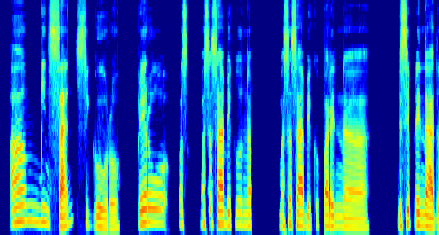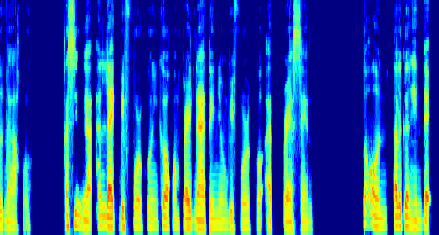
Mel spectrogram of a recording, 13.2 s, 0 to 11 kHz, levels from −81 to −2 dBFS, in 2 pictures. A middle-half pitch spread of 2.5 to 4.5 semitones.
No: wide, 5.6 semitones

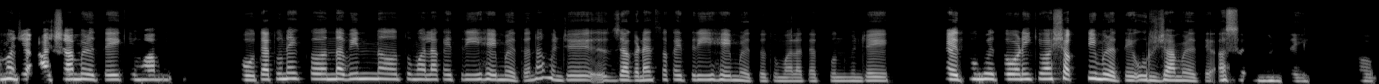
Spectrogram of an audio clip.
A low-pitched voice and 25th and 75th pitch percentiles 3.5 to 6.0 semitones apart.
No: high, 215 Hz; average, 4.7 semitones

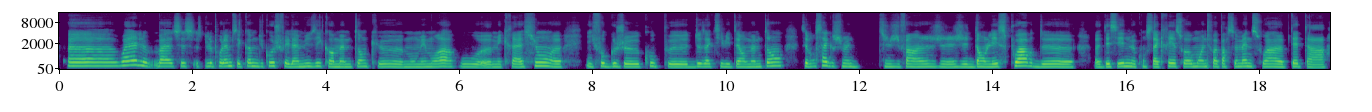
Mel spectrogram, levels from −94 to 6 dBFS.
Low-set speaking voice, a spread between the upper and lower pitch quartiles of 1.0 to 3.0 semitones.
No: high, 190 Hz; average, 2.7 semitones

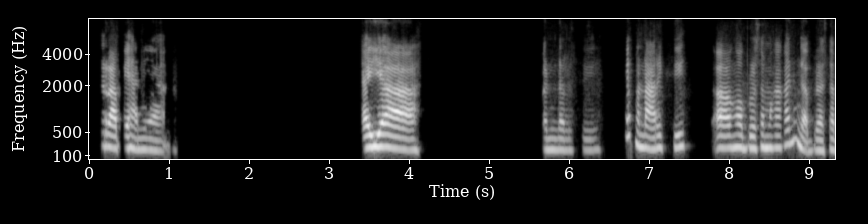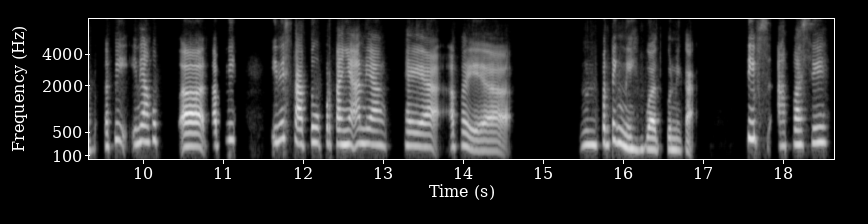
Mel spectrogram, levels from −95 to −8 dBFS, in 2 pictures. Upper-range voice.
Yes: high, 235 Hz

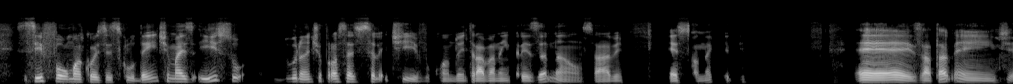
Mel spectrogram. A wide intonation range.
Yes: wide, 6.6 semitones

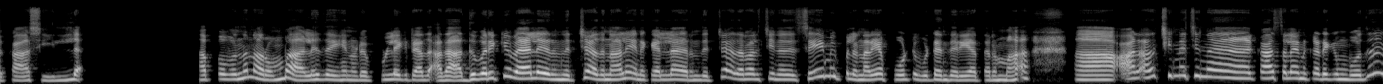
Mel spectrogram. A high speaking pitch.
Yes: high, 225 Hz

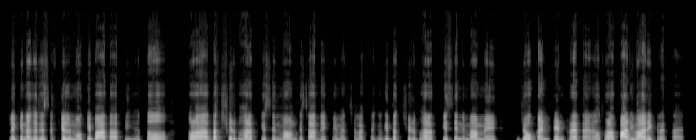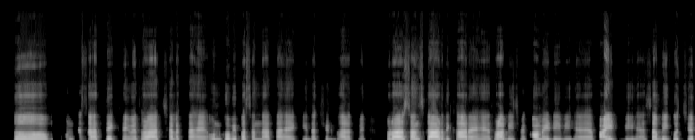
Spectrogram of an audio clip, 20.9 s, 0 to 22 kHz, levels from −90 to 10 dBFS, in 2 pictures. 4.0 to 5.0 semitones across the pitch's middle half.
Yes: average, 4.5 semitones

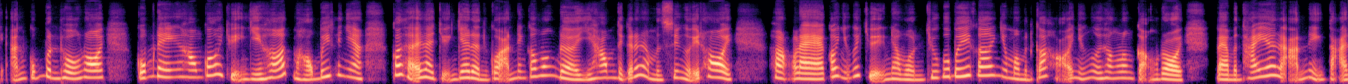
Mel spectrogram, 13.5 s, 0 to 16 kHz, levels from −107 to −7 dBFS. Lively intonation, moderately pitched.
No: wide, 5.9 semitones; very high, 270 Hz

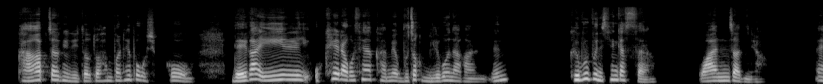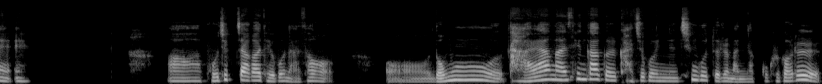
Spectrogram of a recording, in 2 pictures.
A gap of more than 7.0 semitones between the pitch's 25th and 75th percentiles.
No: average, 5.2 semitones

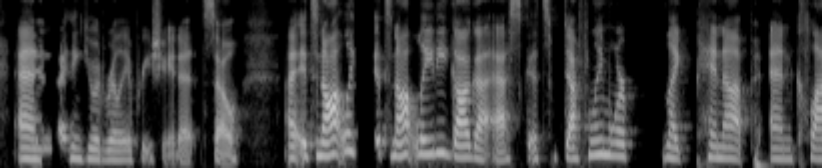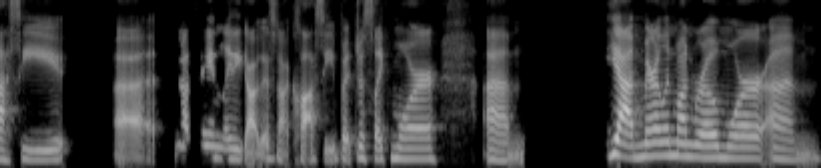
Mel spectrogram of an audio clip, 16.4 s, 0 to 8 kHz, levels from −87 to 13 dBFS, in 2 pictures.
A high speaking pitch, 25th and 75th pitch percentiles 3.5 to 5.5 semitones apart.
Yes: high, 195 Hz; average, 4.1 semitones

